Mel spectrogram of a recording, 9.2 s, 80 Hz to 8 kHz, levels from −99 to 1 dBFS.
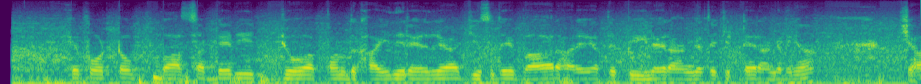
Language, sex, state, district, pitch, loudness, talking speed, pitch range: Punjabi, male, Punjab, Fazilka, 105 Hz, -13 LUFS, 155 wpm, 100-110 Hz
